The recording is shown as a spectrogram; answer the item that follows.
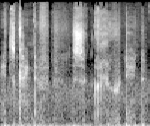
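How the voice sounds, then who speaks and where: An ASMR creator whispering a playful, teasing roleplay ramble, lingering over repeated phrases. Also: takes it slowly. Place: outdoors in winter woods.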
